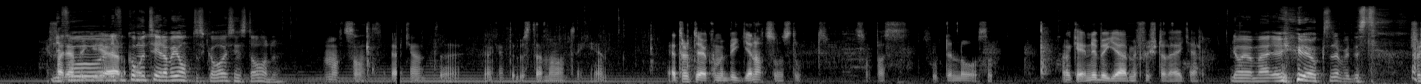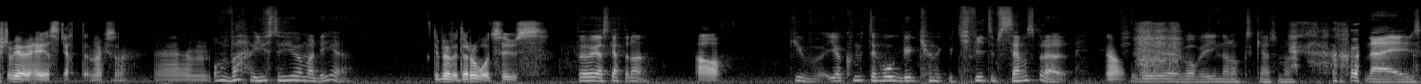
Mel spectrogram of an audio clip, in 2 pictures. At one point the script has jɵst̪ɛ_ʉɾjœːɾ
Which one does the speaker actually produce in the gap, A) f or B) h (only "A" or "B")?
B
